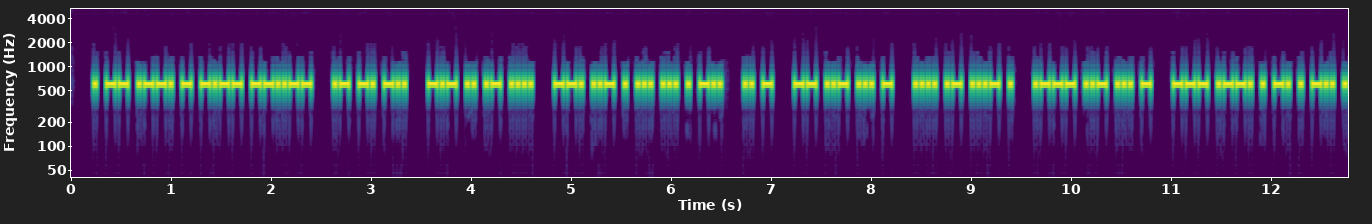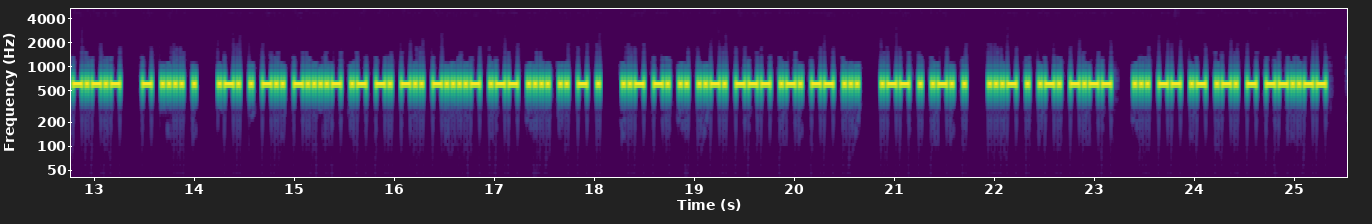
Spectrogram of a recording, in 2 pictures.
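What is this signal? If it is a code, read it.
Morse code, heard as a keyed tone, about 38 wpm, 600 Hz. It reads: EMPTY, AND KIAH GUESSED IT MUST HAVE JUST OPENED. THE RED-AND-WHITE UNIFORMS WERE VERY SMART,
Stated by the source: Morse code practice at 38 WPM, sending Ken Follett's novel Never in English, from CW med Gnister.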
